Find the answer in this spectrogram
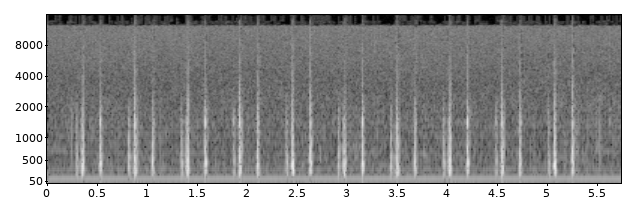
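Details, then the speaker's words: Atrial (S4) gallop: a soft fourth heart sound just before each first heart sound, with a rapid heart rate. "Atrial gallop or S4 gallop due to a fourth heart sound with a rapid heart"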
